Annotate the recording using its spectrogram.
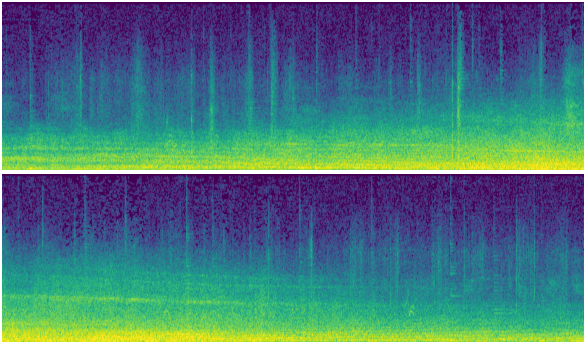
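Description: Jet aircraft passing low overhead. Its engine noise swells to a peak about halfway through, with a sweeping, shifting tone as it goes over, then begins to fade.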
